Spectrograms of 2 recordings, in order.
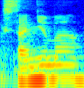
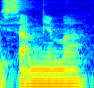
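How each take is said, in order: First: The consonant before the 'y' is an N. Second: The consonant before the 'y' is an M. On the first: "I used to say it as an N" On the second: "It might be samyama"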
